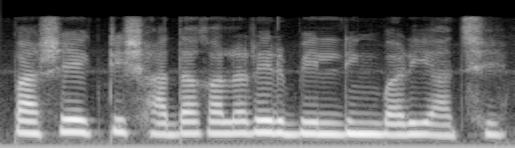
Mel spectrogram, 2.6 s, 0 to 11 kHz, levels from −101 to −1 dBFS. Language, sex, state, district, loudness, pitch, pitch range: Bengali, female, West Bengal, Cooch Behar, -13 LUFS, 230 Hz, 215-240 Hz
